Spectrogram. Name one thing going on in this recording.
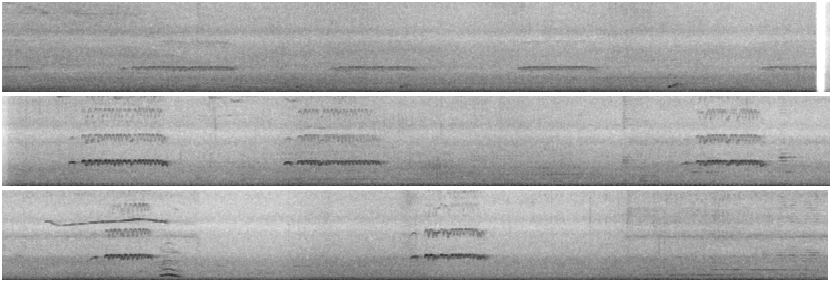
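A large bus engine rumbles close by.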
